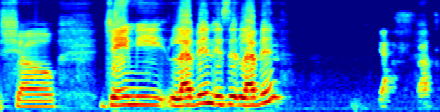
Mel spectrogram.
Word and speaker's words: Levin: It depends where you're from, how you say it. I get it from up north, and when I first got married, it was Levine, and so understand.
